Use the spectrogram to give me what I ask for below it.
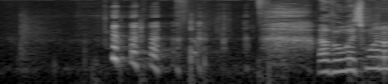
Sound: laughs

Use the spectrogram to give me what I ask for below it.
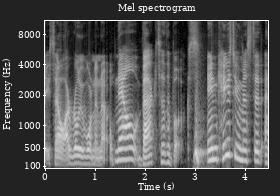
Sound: whoosh sound effect

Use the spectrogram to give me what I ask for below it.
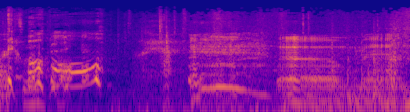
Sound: chuckling

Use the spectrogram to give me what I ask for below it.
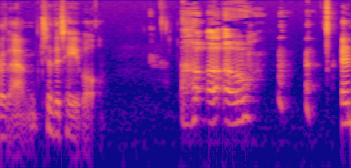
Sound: laughing

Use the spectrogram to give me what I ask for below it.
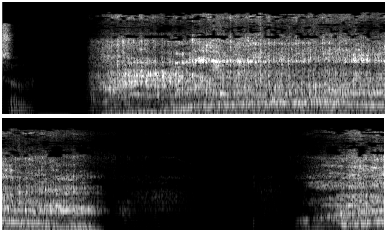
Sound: monster Roaring

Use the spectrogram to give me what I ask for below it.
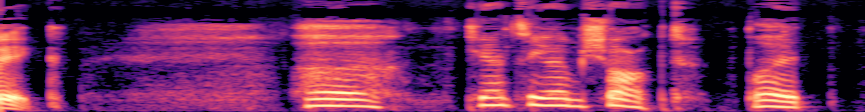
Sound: sigh

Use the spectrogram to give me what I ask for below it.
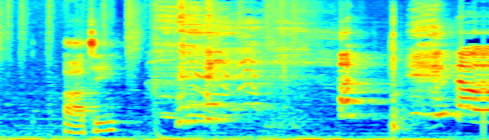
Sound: laughs

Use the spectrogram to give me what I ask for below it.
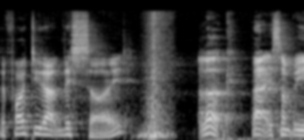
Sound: whoosh

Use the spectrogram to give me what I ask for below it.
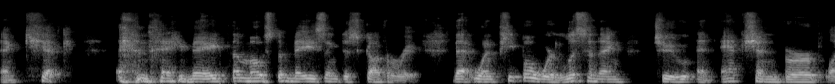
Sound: chuckle

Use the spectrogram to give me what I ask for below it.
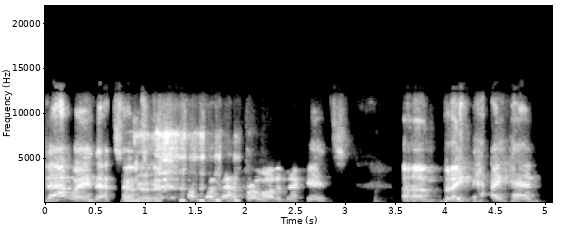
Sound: laughter

